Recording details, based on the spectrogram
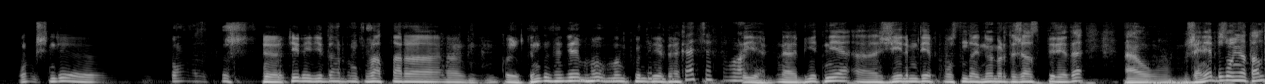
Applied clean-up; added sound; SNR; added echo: neural mask model DeepFilterNet 3.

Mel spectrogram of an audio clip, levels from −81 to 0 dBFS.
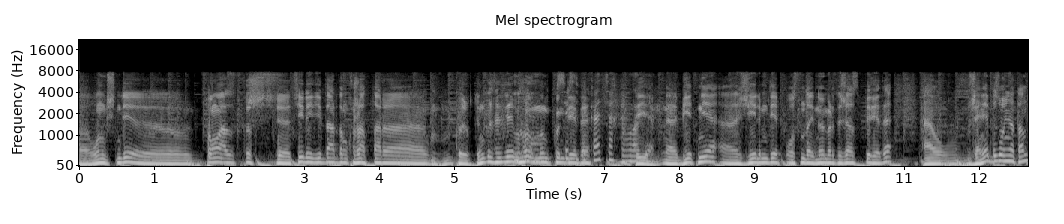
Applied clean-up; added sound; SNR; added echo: none; none; none; none.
